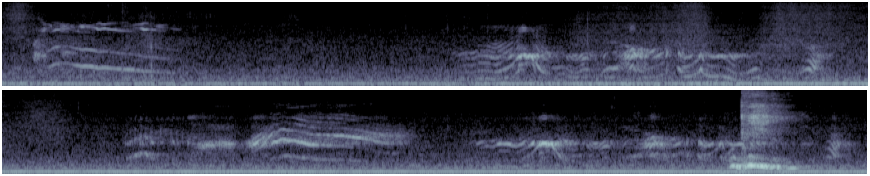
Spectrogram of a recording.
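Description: Hatchimals Penguala electronic toy egg making squeaky chirps and coos from its built-in speaker, as an unhatched egg responding to being held and rubbed. There is one falling call at the start, then short bursts of gliding chirps through the rest.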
